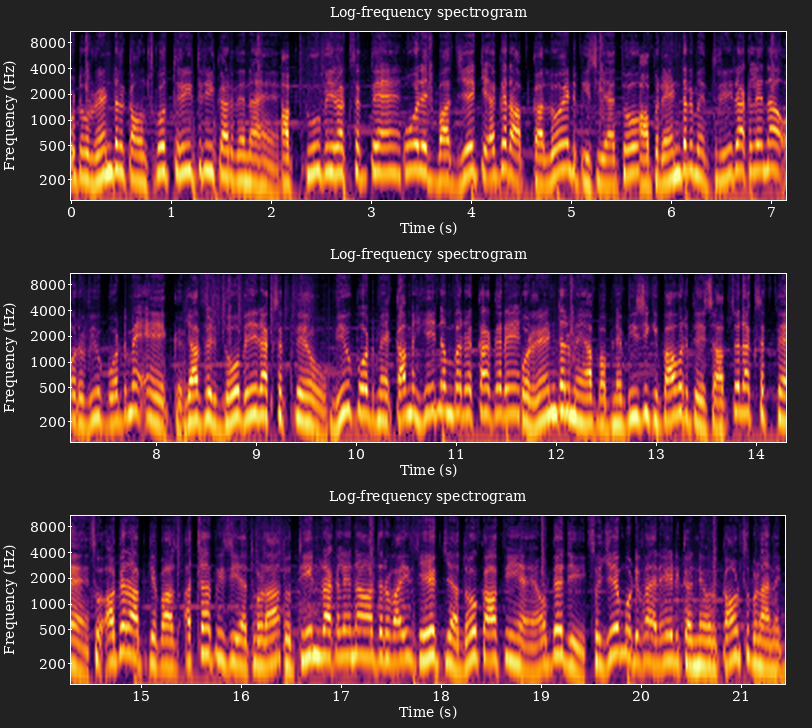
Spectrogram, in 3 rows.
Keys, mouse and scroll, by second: 0.0-3.0 drag, 4.6-9.9 drag, 13.4-13.8 scroll down 1, 13.8-14.8 scroll up 1, 14.8-15.6 scroll down 1, 15.6 ctrl+s, 16.8 click, 19.3 click, 20.5-21.2 scroll up 1.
